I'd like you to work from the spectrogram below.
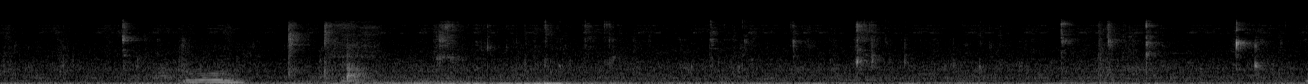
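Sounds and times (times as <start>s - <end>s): chewing and mouth clicks: 1.0s - 1.6s, 4.2s - 13.0s.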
